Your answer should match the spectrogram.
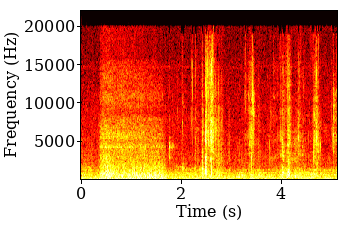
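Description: Freshly baked pão de queijo with a crisp crust and soft inside is bitten and chewed, a few close crunchy crackles over quiet room noise.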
